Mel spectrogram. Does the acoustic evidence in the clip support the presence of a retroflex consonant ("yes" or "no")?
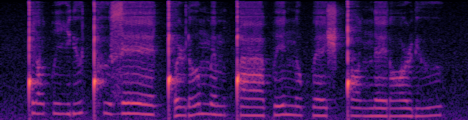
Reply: yes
